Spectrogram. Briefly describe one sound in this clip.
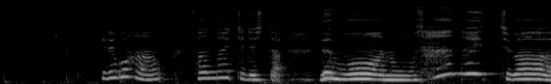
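A young woman talks softly and emotionally, close by.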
